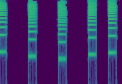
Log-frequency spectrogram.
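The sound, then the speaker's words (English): Square-wave chiptune from the Super Mario Bros. theme on the NES, played on one square channel alone: five short, bright, buzzy bleeps separated by silent gaps. “So a better example of this would be to take a song that everyone knows, like the Mario theme, and just play the square channel.”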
